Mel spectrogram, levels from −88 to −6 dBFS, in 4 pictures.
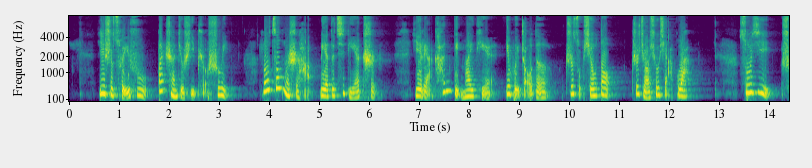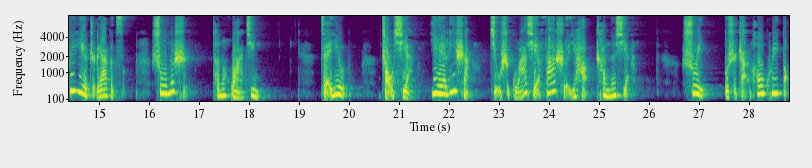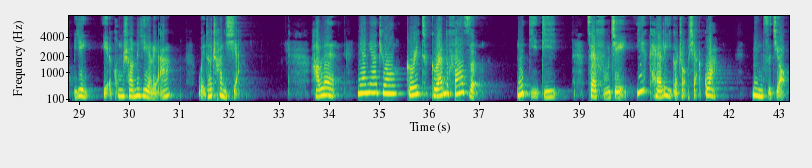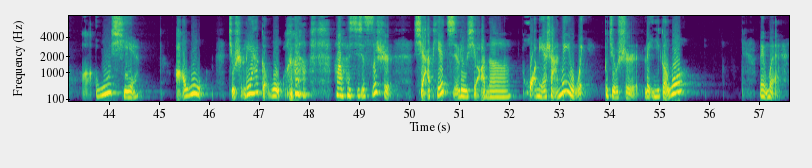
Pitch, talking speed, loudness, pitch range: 205 Hz, 175 characters per minute, -11 LUFS, 180-250 Hz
